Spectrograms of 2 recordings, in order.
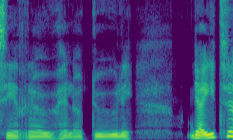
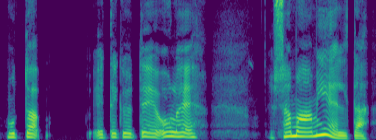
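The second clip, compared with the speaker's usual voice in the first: anxious, rising high and louder; worried question; 8 semitones higher, 7 dB louder than usual. A narrator's reading. Princess anxiously asking the duchess, worried and high. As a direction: ask it fretting, afraid of the answer. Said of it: "hän kysyi huolissaan".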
